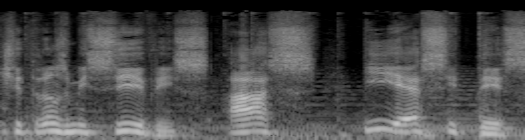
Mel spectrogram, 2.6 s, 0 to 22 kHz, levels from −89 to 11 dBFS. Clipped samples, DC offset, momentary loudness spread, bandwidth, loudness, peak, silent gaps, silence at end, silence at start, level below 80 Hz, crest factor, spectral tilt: under 0.1%; under 0.1%; 7 LU; 17 kHz; -20 LUFS; -2 dBFS; none; 0 s; 0 s; -42 dBFS; 18 dB; -4 dB/octave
